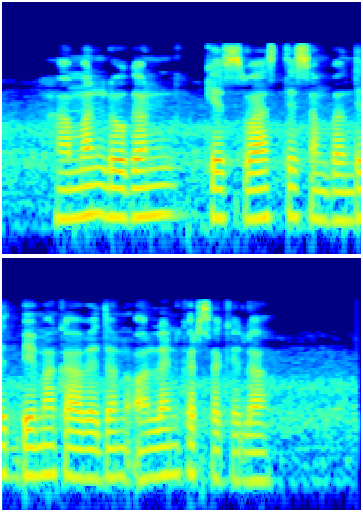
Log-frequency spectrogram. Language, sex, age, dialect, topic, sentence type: Magahi, male, 25-30, Western, banking, question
